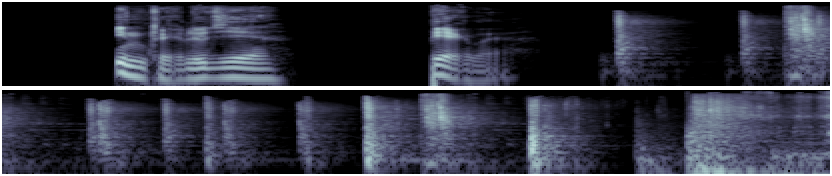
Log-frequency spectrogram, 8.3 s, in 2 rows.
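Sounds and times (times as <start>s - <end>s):
speech: 0.6s - 1.4s, 2.1s - 3.2s
heavy thuds and bangs: 3.0s - 8.0s
door crashing down: 3.0s - 8.2s.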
